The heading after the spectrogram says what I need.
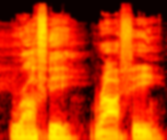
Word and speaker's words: Rafi: Rafi. That's better. That's it. Rafi.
